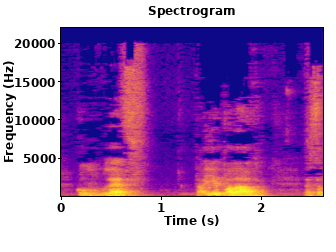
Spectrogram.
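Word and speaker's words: לב: Uma das palavras hebraicas, né, mais maravilhosas que a gente encontra na Bíblia é uma palavra bem curtinha, pronunciada como lev.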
